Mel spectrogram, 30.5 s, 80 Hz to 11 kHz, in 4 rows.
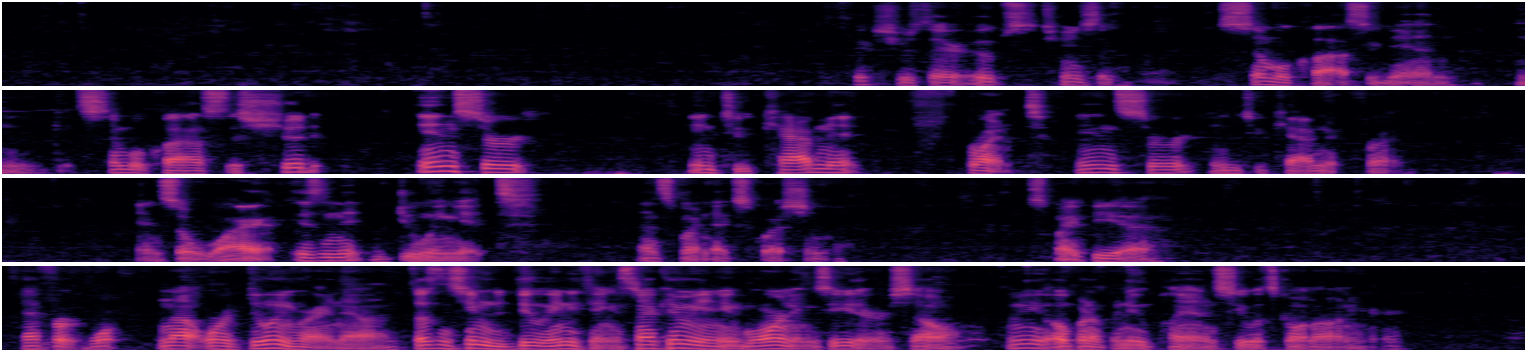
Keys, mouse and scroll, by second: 0.2 click, 4.0 click, 5.4 right click, 6.6 click, 9.4 click, 15.3 click, 18.4 click, 21.7 click, 22.4 space, 27.7 click, 28.2 click.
